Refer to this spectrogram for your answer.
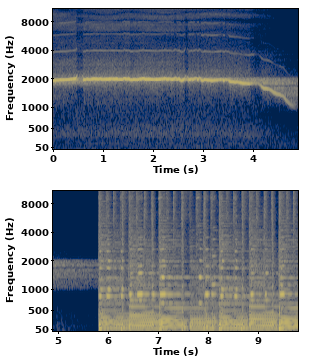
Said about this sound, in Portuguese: E muito tempo se passou, até que, quando estava prestes a anoitecer, um assobio aterrorizante ecoou por todo o povoado.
